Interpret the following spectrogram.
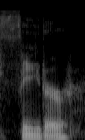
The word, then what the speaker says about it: feeder: Yeah, it is pronounced feeder. Yes, feeder. Yep. Yeah, not like the tennis player Roger Federer.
